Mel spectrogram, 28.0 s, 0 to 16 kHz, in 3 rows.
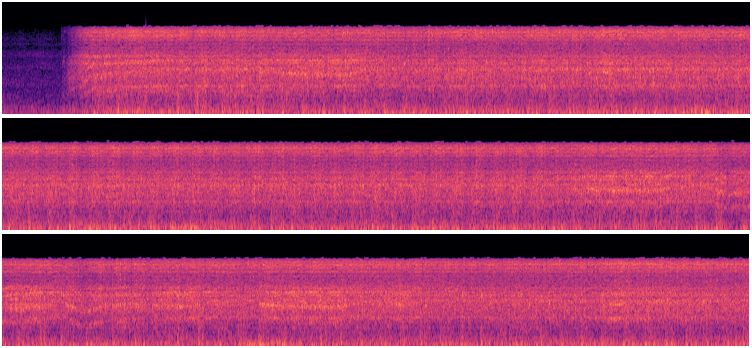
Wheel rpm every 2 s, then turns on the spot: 100, 220, 230, 230, 230, 230, 230, 230, 220, 200, 210, 220, 230, 230.
none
